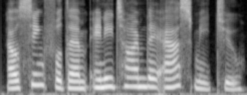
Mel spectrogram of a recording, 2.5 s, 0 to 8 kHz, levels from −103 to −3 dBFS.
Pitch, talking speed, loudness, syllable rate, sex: 245 Hz, 245 wpm, -15 LUFS, 4.8 syllables/s, female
